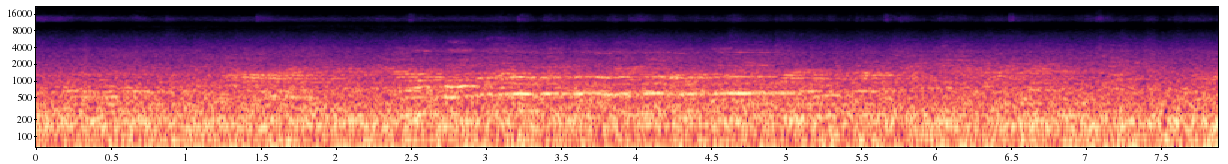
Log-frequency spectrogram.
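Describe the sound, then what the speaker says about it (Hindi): A passenger train standing at Pune Junction station, a constant low rumble and hum with faint tonal squeals, steady and fairly loud throughout without talking. "यहाँ पे भी खाली 5 मिनट्स के लिए रुकने वाला है ट्रेन।"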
